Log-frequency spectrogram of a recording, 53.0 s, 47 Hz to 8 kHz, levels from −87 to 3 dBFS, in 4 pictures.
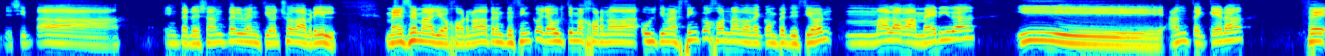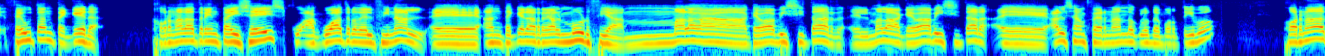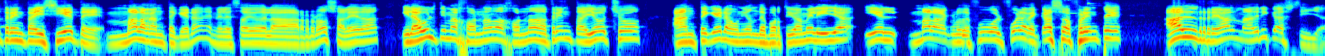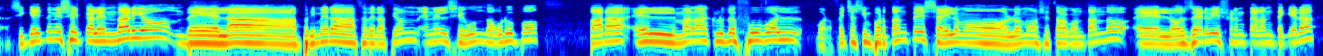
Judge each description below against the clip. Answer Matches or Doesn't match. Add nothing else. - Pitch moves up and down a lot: Doesn't match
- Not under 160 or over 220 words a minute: Doesn't match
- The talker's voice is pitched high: Doesn't match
